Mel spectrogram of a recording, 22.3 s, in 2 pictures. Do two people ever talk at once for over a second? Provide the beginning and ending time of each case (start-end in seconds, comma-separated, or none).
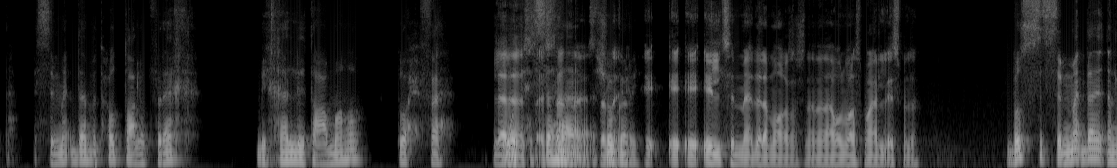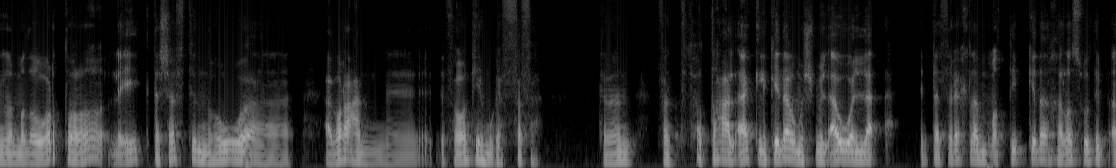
5.0-6.5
